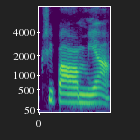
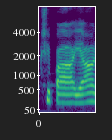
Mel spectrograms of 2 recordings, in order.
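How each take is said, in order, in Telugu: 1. ఈ పదాన్ని m ధ్వనితో పలుకుతారు. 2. ఈ పదాన్ని m ధ్వని లేకుండా పలుకుతారు. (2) "ఎన్నిసార్లు చెప్పినా క్షిపాయ అంటున్నావు"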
